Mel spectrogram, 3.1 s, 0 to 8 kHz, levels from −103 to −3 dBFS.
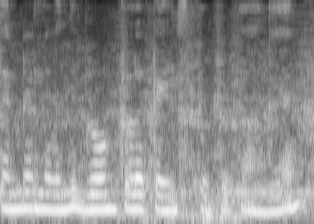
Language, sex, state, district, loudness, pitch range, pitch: Tamil, female, Tamil Nadu, Kanyakumari, -14 LUFS, 200-220 Hz, 210 Hz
